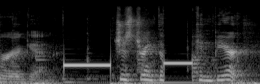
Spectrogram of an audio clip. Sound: high pitched tone

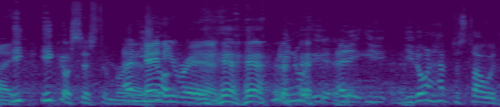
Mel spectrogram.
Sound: laughing

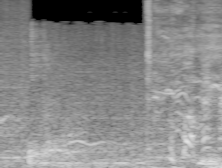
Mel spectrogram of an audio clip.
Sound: boing, but slower; laughter

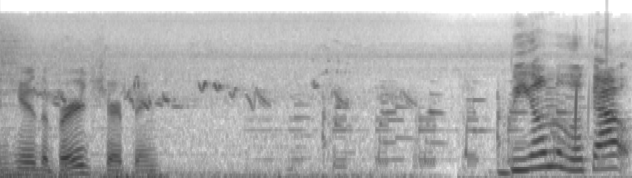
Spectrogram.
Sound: birds chirping

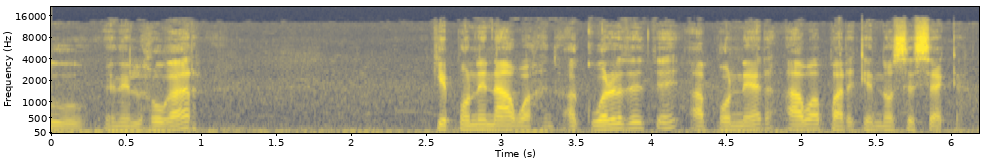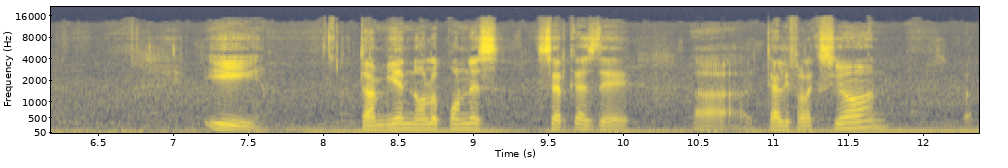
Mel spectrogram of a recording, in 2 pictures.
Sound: remarks in spanish

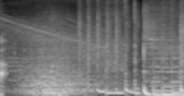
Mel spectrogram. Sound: air whooshing; bright upbeat music

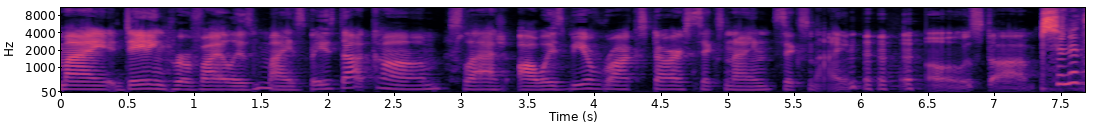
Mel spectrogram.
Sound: laughs

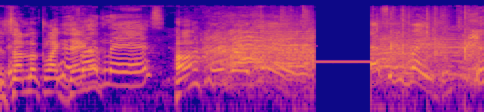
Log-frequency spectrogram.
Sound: audience laughs

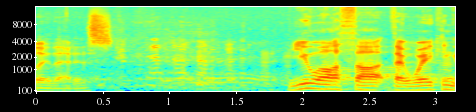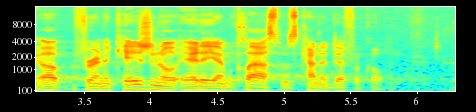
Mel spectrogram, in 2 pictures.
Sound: laughter

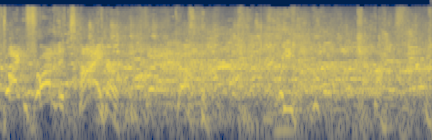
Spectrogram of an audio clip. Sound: audience laughing

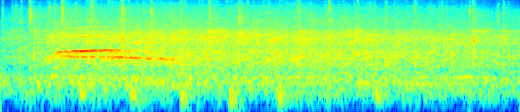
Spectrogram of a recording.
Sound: audience applauding

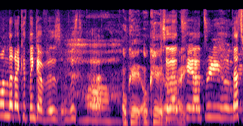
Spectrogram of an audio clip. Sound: sighs

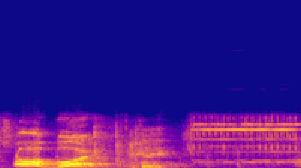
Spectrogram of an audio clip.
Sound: ringing telephone

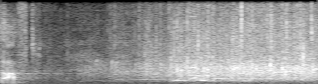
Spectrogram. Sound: applause

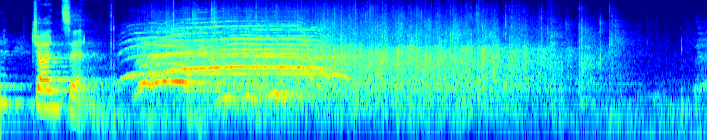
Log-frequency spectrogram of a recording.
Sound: audience members cheer; audience applauds

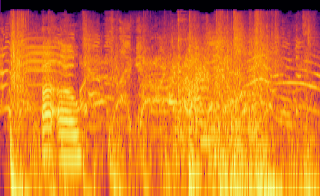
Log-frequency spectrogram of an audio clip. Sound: fighting, horn honking

